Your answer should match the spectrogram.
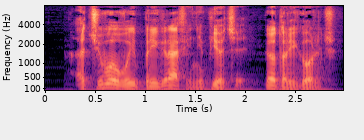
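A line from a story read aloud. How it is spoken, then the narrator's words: Plain. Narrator (Russian): спросил я его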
